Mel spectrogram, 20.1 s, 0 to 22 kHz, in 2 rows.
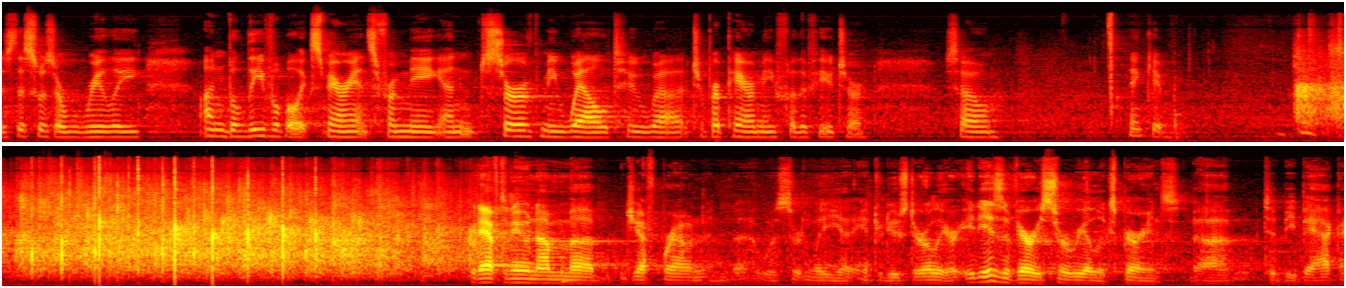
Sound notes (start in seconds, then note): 9.6 clapping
